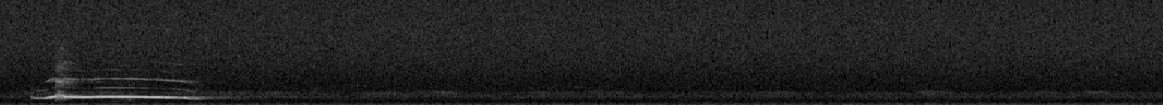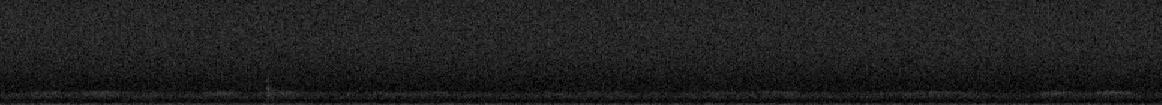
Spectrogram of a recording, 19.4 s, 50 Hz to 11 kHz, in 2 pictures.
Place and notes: tawny owl calling ... xlr mics in a SASS on tripod to Zoom H5 ... bird calls then is quiet ... calls at 2:28 ... then regularly every minute ... ish ... contact call for the female ... or boundary call to show territory ..? no idea ...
